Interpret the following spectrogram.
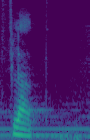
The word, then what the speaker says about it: Flood: testimonio de un matrimonio de apellido flot bien pronunciado sería flat él se llamaba david y ella se llamaba espía en el año 1921 david flood desperdicó y su joven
